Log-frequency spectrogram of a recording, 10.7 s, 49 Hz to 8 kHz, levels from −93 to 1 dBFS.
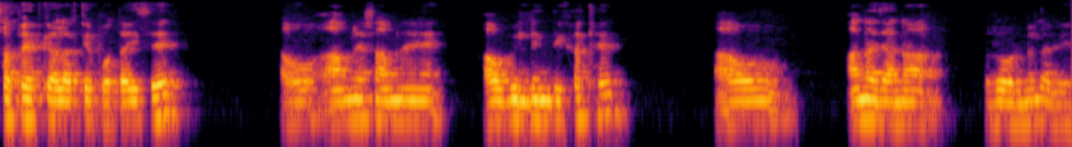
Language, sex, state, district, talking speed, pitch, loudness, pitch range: Chhattisgarhi, male, Chhattisgarh, Raigarh, 95 wpm, 125 Hz, -18 LUFS, 120-130 Hz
